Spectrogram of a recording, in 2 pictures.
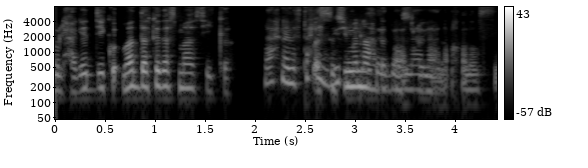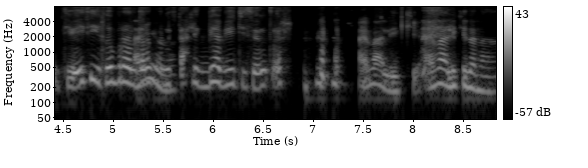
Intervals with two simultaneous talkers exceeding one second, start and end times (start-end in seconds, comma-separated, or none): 2.6-3.9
